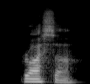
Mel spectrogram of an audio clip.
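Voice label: "ricer", Australian English; pronunciations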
